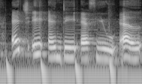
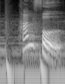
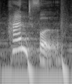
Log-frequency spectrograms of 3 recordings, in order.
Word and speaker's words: handful: having hand in it this is the third word that begins with hand and yet it does not have a d sound h-a-n-d-f-u-l is also read as handful it is not read as handful pronounce it as handful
